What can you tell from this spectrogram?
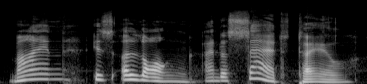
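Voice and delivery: high, slow, mournful mouse voice; a touch of a sigh, drawn out slowly; sighing, sad. A narrator's reading. Mouse sighing to Alice about its sad tale, slow and high. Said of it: "turning to Alice and sighing".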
